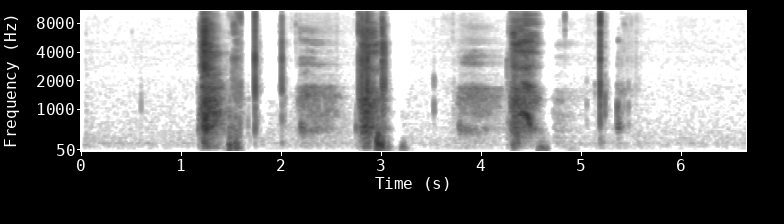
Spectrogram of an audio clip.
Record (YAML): exhalation_length: 6.7 s
exhalation_amplitude: 12872
exhalation_signal_mean_std_ratio: 0.27
survey_phase: beta (2021-08-13 to 2022-03-07)
age: 65+
gender: Male
wearing_mask: 'No'
symptom_none: true
smoker_status: Never smoked
respiratory_condition_asthma: false
respiratory_condition_other: false
recruitment_source: REACT
submission_delay: 2 days
covid_test_result: Negative
covid_test_method: RT-qPCR
influenza_a_test_result: Negative
influenza_b_test_result: Negative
